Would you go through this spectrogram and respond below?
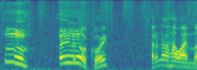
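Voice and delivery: mocking squeaky voice. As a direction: squeak it out to tease Corey.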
